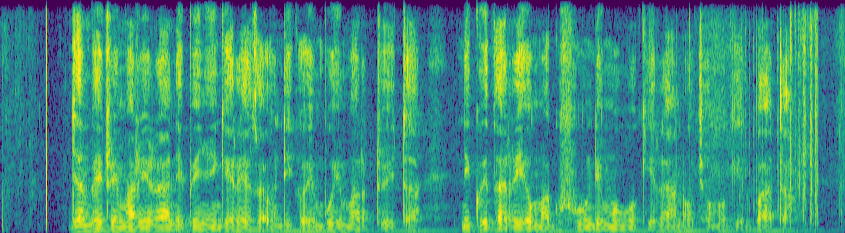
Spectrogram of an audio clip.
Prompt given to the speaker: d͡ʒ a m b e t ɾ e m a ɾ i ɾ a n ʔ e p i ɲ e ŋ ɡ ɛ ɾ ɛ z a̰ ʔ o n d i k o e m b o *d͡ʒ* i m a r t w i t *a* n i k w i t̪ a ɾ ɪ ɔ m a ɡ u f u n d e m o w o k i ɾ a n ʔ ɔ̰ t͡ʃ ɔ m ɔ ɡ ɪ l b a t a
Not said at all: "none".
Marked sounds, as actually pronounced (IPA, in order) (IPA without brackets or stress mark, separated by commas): none, a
